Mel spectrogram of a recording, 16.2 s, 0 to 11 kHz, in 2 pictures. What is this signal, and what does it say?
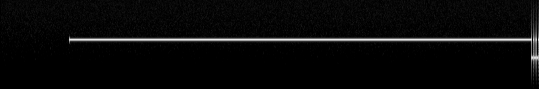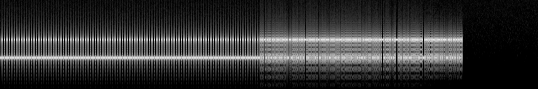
Cassette data (Kansas City type), 300 baud, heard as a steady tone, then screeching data.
